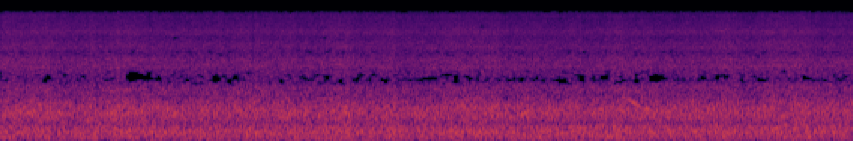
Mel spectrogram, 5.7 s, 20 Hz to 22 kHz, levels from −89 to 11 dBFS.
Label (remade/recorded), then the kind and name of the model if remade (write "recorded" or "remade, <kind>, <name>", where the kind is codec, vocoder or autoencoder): remade, vocoder, BigVGAN v2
